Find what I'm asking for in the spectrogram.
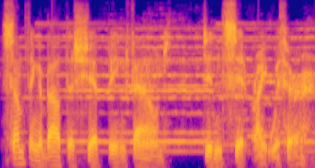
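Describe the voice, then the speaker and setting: An actor playing a world-weary, wisecracking private eye in a deadpan old-time radio detective style. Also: male voice, a bass voice, normal speed, vocal fry, lo-fi sound, over music. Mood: wry, brooding. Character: cynical, world-weary hardboiled male waterfront private eye.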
